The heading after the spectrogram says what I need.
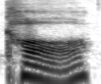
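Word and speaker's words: Kerr: her name is Judith car oh you say it car it's spelled KR Judith car um she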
